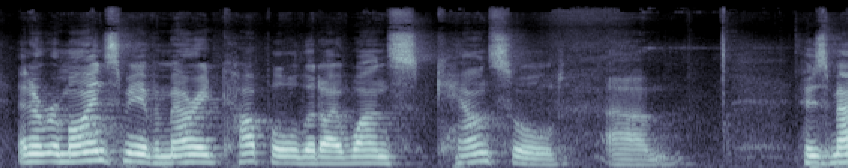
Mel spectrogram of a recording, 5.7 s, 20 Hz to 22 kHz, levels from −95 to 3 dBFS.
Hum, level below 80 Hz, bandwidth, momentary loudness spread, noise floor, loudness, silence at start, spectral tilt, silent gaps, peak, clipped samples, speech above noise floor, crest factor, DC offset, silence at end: none; -52 dBFS; 18 kHz; 15 LU; -48 dBFS; -17 LUFS; 0.15 s; -4.5 dB/octave; none; -2 dBFS; under 0.1%; 31 dB; 16 dB; under 0.1%; 0 s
